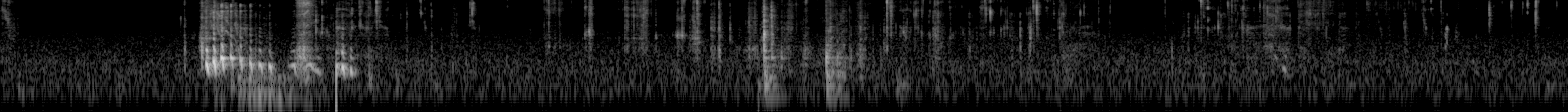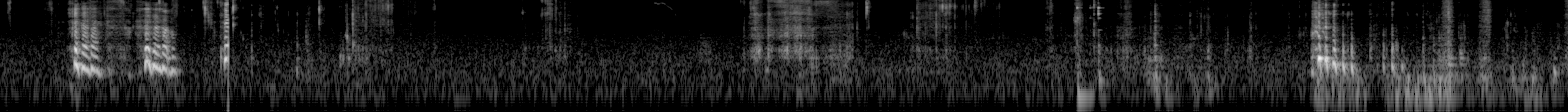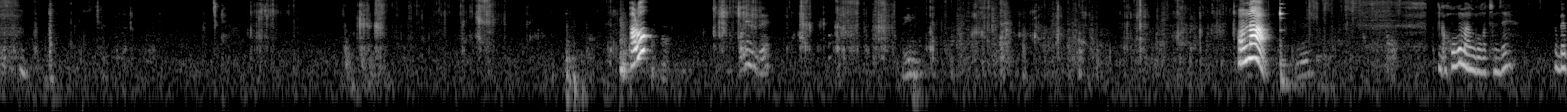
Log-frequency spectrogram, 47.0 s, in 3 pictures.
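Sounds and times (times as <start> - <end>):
crunchy chewing: 5.4 - 16.4, 23.1 - 28.8, 32.1 - 37.6, 38.4 - 45.7.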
